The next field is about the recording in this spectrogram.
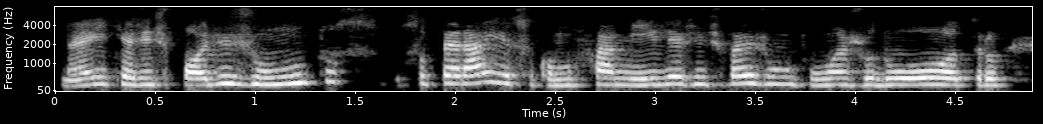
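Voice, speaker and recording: A woman's voice: a little high, fairly even intonation, fairly quick, muffled recording. A mother speaking as a guest, telling a personal story in a heartfelt, casual way with many fillers.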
